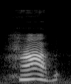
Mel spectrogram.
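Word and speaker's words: half: N double নিত silent letter কে আমার কেতুর উচ্চারণ ন হয় হাফ এইচ এ এল এফ হাফ এ হাফ হব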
